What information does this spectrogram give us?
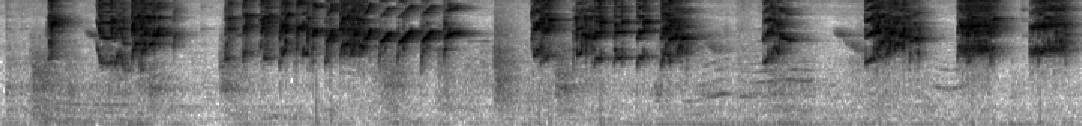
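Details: Chirping from a breeding pair of lovebirds: a long run of rapid, scratchy high notes in a chattering string, then separate sharp chirps spaced apart.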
